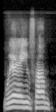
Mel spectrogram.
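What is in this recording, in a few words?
Voice Acting es, female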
